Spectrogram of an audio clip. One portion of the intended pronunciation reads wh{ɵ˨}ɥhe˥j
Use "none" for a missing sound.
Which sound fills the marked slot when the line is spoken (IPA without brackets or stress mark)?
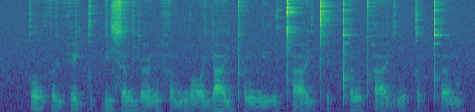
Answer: ɵ˨˩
